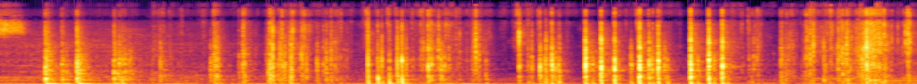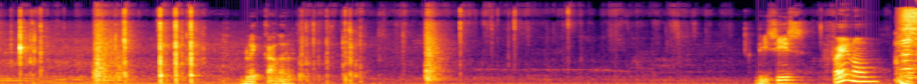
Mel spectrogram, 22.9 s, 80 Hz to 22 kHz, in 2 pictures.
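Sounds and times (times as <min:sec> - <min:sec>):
plastic parts clicking and tapping: 0:00.6 - 0:12.2, 0:12.9 - 0:14.3, 0:15.1 - 0:16.2
packaging crinkling: 0:01.8 - 0:08.4, 0:09.0 - 0:12.3, 0:15.2 - 0:20.6.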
